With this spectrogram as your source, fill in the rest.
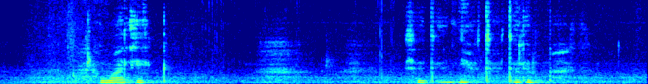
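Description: A young woman speaks weakly and faintly, close by.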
